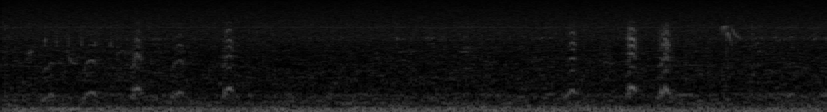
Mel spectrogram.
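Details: Chestnut-bellied sandgrouse in Rajasthan, India, give short, throaty, honking notes in irregular bursts, several birds overlapping, over a steady low rumble of wind.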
